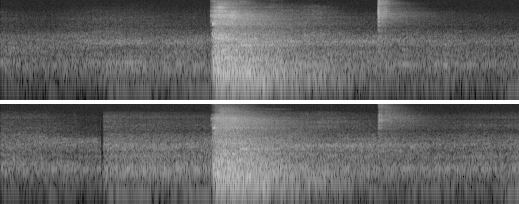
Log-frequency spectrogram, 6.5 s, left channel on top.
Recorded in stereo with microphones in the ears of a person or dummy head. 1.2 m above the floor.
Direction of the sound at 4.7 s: 70° left (ahead or behind).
